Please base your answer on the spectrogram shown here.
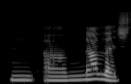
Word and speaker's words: knowledge: So this is knowledge. The silent letter is K.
